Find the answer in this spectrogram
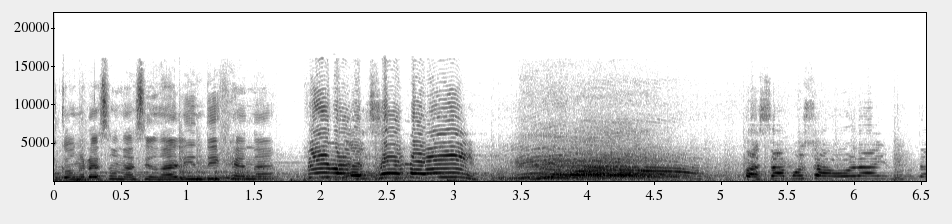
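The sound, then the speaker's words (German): A protest march crowd in Mexico City on 12 October 2023, marching from the Ángel de la Independencia to the Zócalo in solidarity with the National Indigenous Congress (CNI), shouting in loud, rhythmic bursts of overlapping voices, with a sustained roar of many people yelling together in the middle before the chanting picks up again. “Heute, am 12. Oktober 2023, demonstrieren wir vom Ángel de la Independencia zum Zócalo, um uns mit unseren Genossen vom Nationalen Indigenen Kongress CNI zu solidarisieren.”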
